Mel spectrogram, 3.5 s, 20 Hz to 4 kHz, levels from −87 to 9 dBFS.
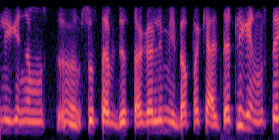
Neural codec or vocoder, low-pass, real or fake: none; 3.6 kHz; real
